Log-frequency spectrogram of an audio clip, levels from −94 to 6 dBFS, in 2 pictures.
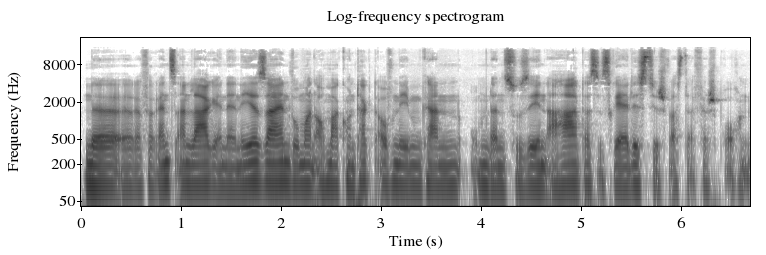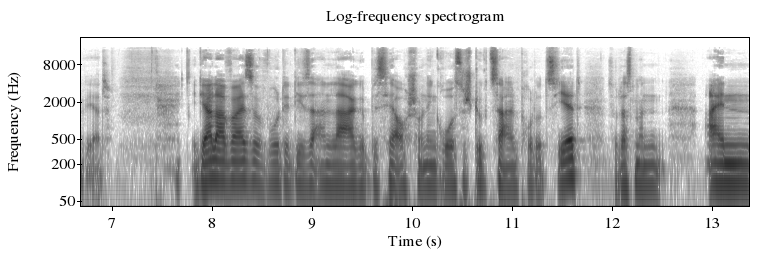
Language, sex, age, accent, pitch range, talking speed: German, male, 30-49, German, 95-110 Hz, 180 wpm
